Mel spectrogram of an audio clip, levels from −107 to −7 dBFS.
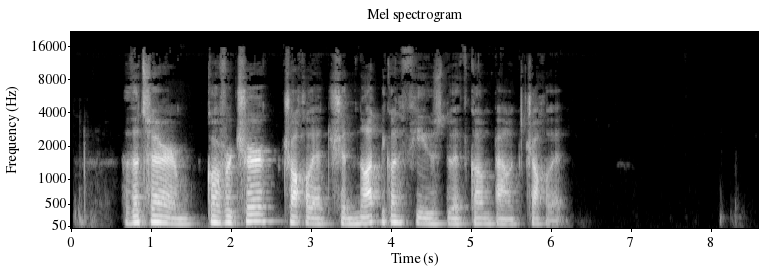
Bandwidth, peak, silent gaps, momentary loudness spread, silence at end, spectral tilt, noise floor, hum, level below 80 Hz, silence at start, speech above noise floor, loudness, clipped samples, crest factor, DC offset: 15.5 kHz; -2 dBFS; none; 12 LU; 2.45 s; -6 dB/octave; under -90 dBFS; none; -60 dBFS; 0.65 s; over 69 dB; -21 LUFS; under 0.1%; 20 dB; under 0.1%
